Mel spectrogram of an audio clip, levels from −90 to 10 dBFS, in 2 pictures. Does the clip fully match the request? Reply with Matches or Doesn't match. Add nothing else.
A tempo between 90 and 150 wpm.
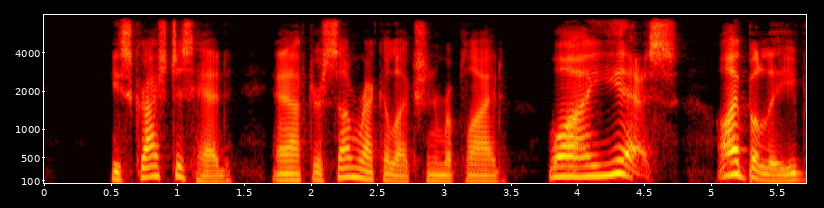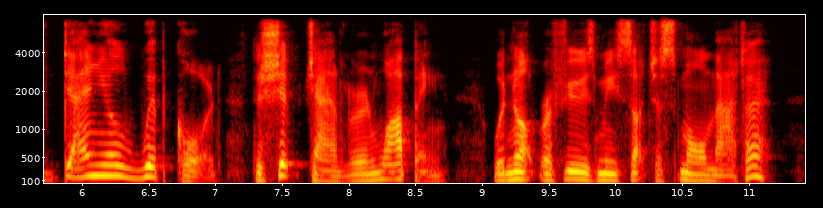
Matches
